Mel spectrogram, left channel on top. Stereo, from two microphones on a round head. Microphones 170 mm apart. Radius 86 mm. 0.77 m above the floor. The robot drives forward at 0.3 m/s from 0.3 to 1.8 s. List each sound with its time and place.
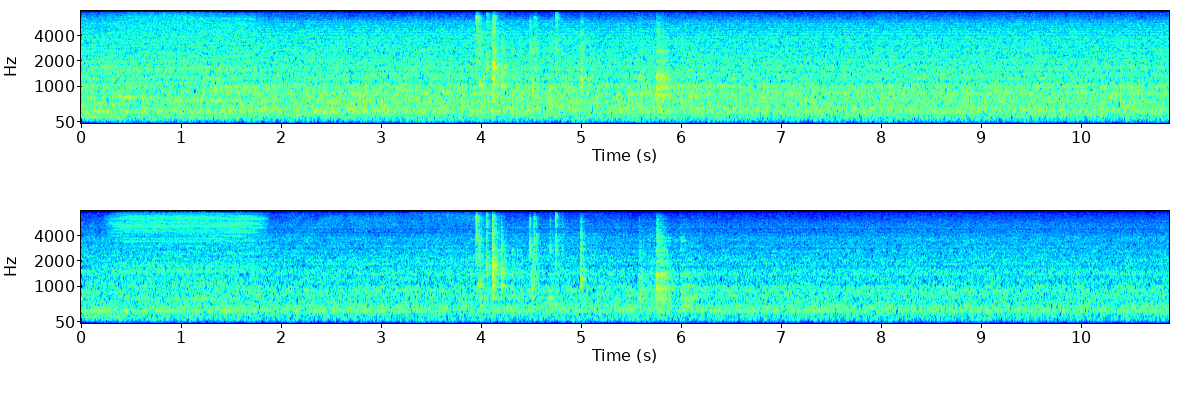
0.0 s running water: 70° left (ahead or behind), 1.1 m
3.9 s crushing: 30° right (ahead or behind), 1.5 m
